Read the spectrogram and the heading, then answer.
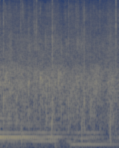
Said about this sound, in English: Amen. Amen. Give the Lord a big clap. Thank you, Lord.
